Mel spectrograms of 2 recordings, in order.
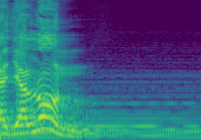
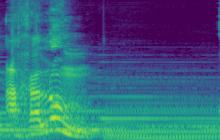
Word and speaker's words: Ayalón: Ayalón. O en otra versión dice Ajalón. Como lo quieras pronunciar, Ayalón o Ajalón es correcto.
